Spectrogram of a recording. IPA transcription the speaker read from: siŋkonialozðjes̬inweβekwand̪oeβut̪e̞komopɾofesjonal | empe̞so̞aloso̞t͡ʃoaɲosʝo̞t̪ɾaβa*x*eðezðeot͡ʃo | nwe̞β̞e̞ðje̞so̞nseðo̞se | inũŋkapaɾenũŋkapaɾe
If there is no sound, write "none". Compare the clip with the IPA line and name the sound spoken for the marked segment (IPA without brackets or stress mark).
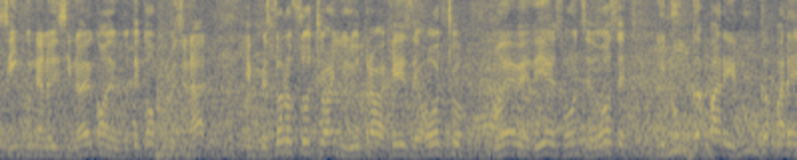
x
